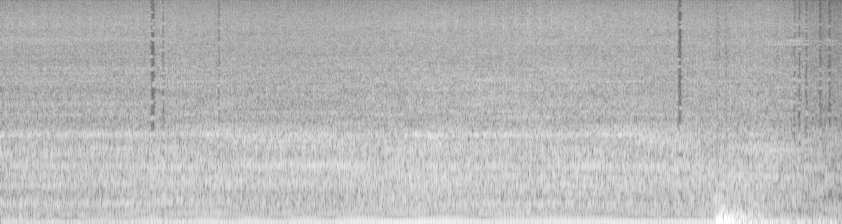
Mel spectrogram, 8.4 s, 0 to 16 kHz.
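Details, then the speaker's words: Renault K4M 1.6 16V engine (Renault Fluence or Nissan Almera G15) on trial start after cylinder head repair with genuine hydraulic lifters replacing counterfeit ones that knocked; low, even idle hum, no lifter tapping, one brief clunk near end; quiet, normal idle. "красота сразу никакой прокачки нету у них не надо их ничего газовать греть просто эффект моментальный и шикарный тишина и мотор просто ровненько я работаю"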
